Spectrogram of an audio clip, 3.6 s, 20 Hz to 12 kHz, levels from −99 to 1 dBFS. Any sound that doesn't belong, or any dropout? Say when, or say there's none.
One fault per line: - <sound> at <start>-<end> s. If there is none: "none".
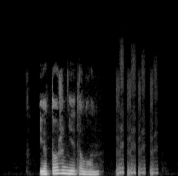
- laugh at 2.3-3.2 s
